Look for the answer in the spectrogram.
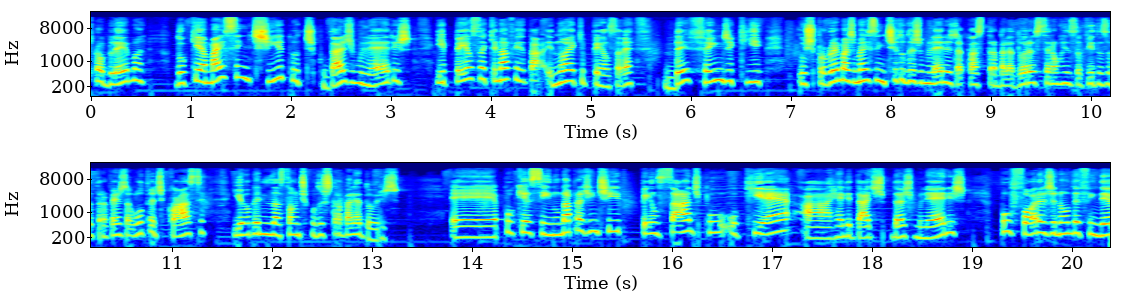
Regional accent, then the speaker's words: Bahia, Brazil; now in Rio de Janeiro, Brazil; eu sou nordestina, sou do interior da Bahia, e minha mãe, né, tipo, veio pro Rio de Janeiro em busca de melhores condições de trabalho

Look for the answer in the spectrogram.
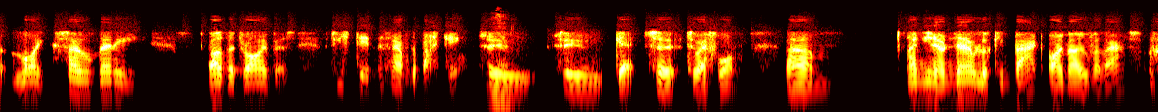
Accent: Newcastle, North East England, United Kingdom; I was brought up in Newcastle

